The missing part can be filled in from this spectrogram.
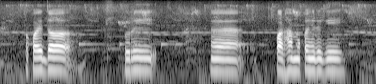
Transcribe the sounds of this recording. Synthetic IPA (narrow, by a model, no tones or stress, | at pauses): ɔkɔjd̪ɔ | puɾi | paɽ̤amɔkɔjɾiɡi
